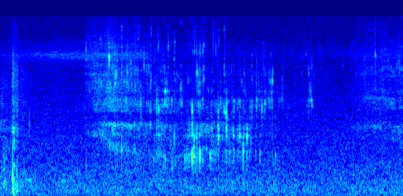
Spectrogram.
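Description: Faint trickle of water poured from an aluminium mug into a glass jar packed with cucumber slices, starting about a second in and fading out past the middle.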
